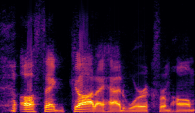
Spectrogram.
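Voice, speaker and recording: Against a quiet background, a man with a fairly low pitch and ordinary pitch variation speaks in a normal speaking voice. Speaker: video game streamer. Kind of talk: casual chat.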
